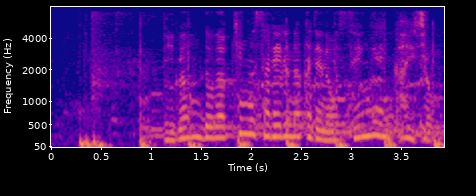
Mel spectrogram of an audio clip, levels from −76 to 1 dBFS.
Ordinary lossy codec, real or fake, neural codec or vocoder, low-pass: MP3, 48 kbps; fake; codec, 16 kHz in and 24 kHz out, 2.2 kbps, FireRedTTS-2 codec; 7.2 kHz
